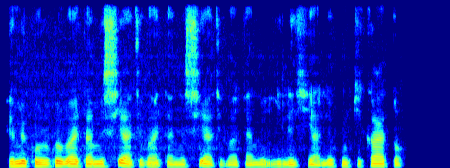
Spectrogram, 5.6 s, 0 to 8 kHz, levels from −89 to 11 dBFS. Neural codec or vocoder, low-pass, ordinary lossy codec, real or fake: codec, 16 kHz, 16 kbps, FunCodec, trained on Chinese and English, 50 frames a second; none; none; fake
